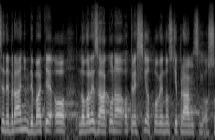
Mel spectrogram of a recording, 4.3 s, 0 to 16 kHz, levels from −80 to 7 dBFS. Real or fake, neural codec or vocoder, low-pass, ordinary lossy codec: fake; autoencoder, 48 kHz, 32 numbers a frame, DAC-VAE, trained on Japanese speech; 14.4 kHz; Opus, 64 kbps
